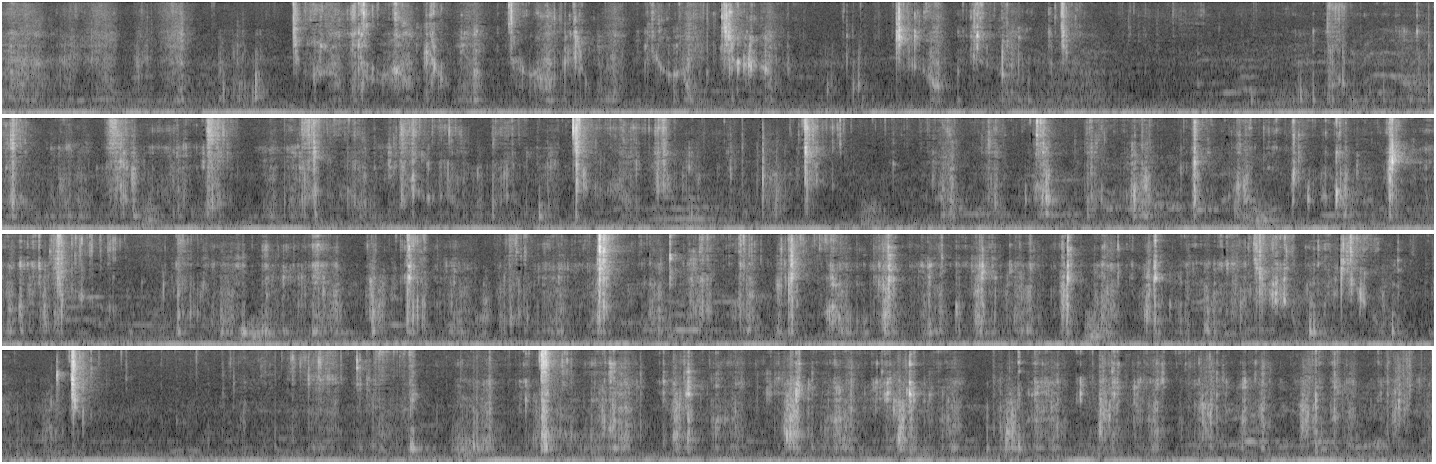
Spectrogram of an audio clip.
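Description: Close-miked eating sounds: watermelon and other food being chewed and bitten, with many small, irregular wet crunching clicks. A steady low rumble of room noise runs underneath.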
